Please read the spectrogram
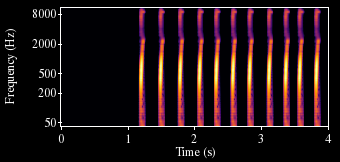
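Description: Cartoon sound effect: a run of eleven short, identical plops, about four a second, starting about a second in, timed like an animated cat's footsteps.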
